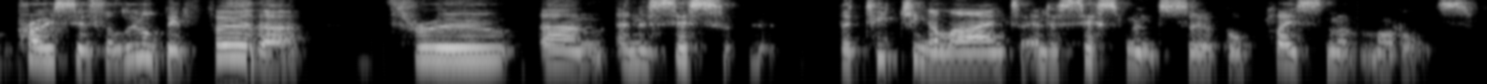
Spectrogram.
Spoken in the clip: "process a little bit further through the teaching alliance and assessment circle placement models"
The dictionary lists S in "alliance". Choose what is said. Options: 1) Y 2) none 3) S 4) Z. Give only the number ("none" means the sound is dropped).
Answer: 3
